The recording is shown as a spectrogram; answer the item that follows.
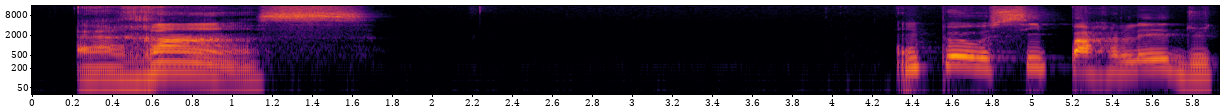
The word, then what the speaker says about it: Reims: E-I-M se prononce comme I-N. On dit Reims.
